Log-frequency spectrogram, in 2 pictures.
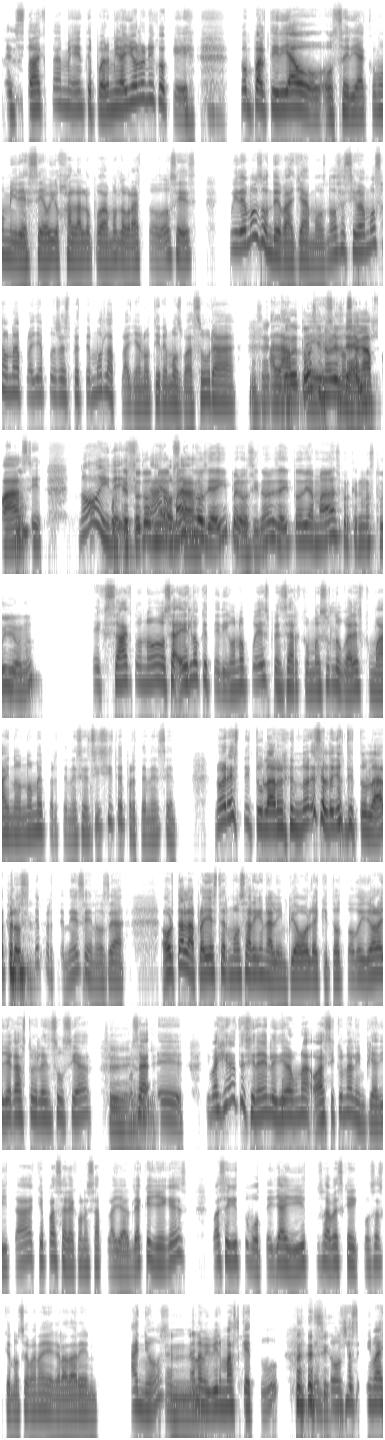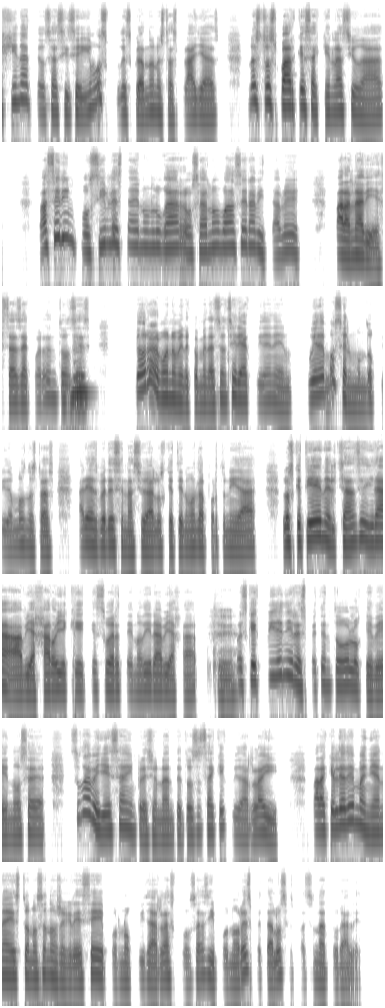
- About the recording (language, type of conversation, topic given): Spanish, podcast, ¿Qué significa para ti respetar un espacio natural?
- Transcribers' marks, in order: chuckle; laughing while speaking: "no eres el dueño titular"; chuckle; other background noise; chuckle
